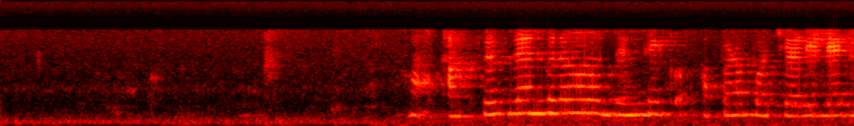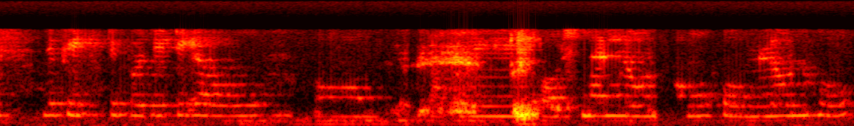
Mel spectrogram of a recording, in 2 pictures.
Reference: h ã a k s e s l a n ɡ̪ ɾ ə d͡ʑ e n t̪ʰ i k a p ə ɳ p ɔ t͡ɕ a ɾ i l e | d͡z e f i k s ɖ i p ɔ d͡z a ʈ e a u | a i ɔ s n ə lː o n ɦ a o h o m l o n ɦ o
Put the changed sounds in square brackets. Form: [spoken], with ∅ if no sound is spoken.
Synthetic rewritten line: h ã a k s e s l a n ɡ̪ ɾ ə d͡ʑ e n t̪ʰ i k a p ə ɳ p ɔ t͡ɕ a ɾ i l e | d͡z e f i k s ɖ i p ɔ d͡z [i] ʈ [i] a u | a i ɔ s n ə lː o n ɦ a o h o m l o n ɦ o

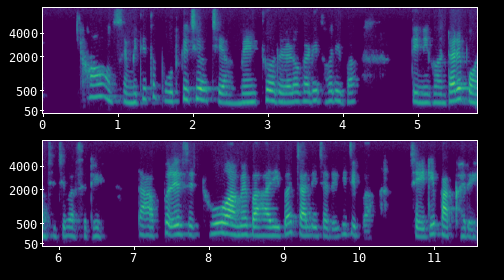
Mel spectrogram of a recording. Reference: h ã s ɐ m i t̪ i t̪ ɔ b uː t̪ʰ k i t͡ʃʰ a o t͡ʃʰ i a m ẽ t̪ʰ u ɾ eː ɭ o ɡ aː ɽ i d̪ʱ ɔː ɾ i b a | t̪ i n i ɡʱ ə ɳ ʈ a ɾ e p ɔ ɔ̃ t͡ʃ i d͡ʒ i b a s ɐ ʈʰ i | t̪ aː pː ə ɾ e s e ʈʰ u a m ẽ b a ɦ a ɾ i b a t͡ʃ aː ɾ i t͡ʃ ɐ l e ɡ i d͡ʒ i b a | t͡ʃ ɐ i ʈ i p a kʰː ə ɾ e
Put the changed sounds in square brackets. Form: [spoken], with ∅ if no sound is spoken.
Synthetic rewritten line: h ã s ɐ m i t̪ i t̪ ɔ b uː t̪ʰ k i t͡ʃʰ [i] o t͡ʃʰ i a m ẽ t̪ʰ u ɾ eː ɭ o ɡ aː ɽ i d̪ʱ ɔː ɾ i b a | t̪ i n i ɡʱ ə ɳ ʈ a ɾ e p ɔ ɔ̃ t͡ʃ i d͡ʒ i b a s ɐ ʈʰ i | t̪ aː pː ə ɾ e s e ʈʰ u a m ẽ b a ɦ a ɾ i b a t͡ʃ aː [l] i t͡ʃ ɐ l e ɡ i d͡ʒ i b a | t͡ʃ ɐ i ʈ i p a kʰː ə ɾ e

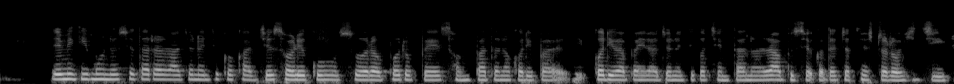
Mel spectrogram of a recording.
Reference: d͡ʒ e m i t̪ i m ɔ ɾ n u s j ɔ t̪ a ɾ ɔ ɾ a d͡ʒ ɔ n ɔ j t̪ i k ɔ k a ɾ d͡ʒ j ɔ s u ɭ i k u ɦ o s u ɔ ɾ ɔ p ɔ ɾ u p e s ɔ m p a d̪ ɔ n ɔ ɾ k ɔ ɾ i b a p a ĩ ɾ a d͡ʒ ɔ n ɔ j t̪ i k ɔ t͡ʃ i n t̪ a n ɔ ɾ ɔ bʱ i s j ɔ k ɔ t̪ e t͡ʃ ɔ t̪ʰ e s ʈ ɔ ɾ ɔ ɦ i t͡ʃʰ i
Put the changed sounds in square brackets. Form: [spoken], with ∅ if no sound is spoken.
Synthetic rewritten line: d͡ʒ e m i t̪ i m ɔ [∅] n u s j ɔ t̪ a ɾ ɔ ɾ a d͡ʒ ɔ n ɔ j t̪ i k ɔ k a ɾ d͡ʒ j ɔ s [ɔ] ɭ i k u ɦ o s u ɔ ɾ ɔ p ɔ ɾ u p e s ɔ m p a d̪ ɔ n ɔ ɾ k ɔ ɾ i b a p a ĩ ɾ a d͡ʒ ɔ n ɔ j t̪ i k ɔ t͡ʃ i n t̪ a n ɔ ɾ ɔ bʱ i s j ɔ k ɔ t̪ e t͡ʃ ɔ t̪ʰ e s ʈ ɔ ɾ ɔ ɦ i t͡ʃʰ i

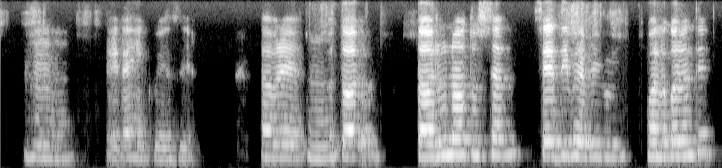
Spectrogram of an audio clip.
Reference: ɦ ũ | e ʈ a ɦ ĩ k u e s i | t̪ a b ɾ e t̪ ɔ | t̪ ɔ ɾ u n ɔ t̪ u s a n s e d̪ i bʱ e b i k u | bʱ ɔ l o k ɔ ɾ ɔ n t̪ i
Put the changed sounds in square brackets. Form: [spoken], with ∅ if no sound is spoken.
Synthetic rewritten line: ɦ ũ | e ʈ a ɦ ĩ k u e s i | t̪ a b ɾ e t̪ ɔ | t̪ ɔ ɾ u n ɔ t̪ u s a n s e d̪ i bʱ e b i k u | bʱ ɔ l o k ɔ ɾ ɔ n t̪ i

